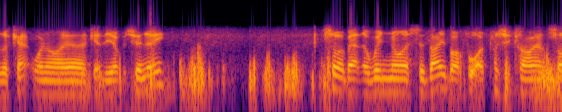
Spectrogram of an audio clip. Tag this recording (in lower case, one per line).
speech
